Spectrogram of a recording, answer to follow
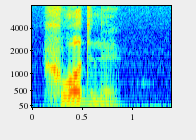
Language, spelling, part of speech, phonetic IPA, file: Polish, chłodny, adjective, [ˈxwɔdnɨ], Pl-chłodny.ogg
